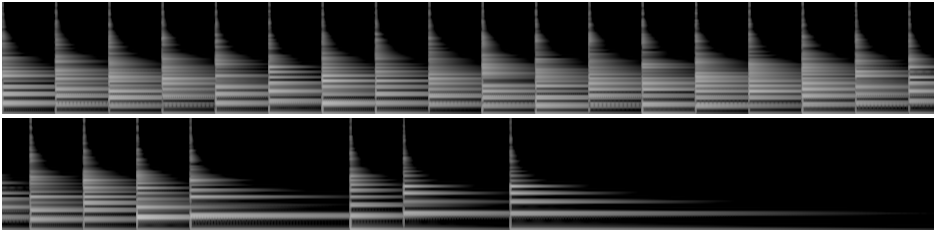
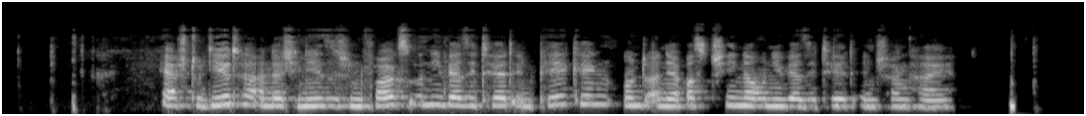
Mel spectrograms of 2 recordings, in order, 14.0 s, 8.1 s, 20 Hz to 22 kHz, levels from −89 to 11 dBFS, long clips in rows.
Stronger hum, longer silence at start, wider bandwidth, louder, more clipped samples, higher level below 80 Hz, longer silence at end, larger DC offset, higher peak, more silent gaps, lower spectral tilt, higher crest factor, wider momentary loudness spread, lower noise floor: neither; second, 0 s vs 0.5 s; first, 15 kHz vs 9.4 kHz; second, -27 LUFS vs -17 LUFS; neither; first, -52 dBFS vs -66 dBFS; first, 1.8 s vs 0.5 s; neither; second, -6 dBFS vs -2 dBFS; neither; second, -2.5 dB/octave vs -4 dB/octave; first, 22 dB vs 16 dB; first, 11 LU vs 8 LU; first, -80 dBFS vs -54 dBFS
